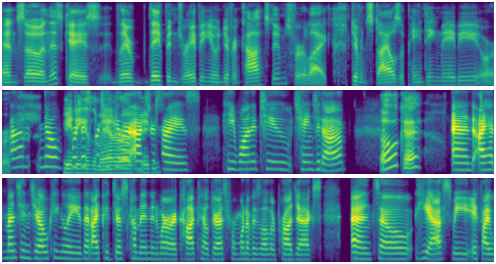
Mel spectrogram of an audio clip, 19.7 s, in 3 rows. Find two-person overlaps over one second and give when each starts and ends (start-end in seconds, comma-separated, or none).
7.4-8.7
